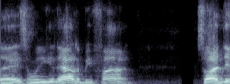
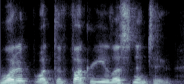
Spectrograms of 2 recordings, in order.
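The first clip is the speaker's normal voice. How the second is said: mock-incredulous, acted disbelief; 3 dB quieter than usual. Retelling a woman's reaction to a masked man's TV repair video, imitating incredulous disbelief. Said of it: "she was like fucking incredulous".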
